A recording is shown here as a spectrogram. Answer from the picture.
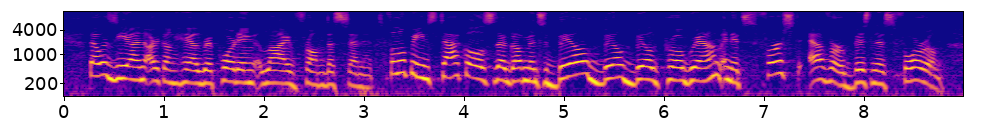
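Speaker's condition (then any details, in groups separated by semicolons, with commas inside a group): No condition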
